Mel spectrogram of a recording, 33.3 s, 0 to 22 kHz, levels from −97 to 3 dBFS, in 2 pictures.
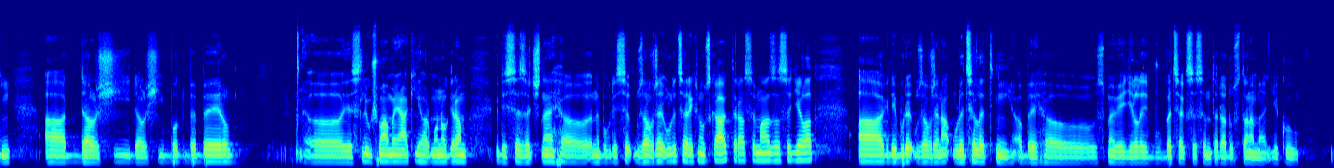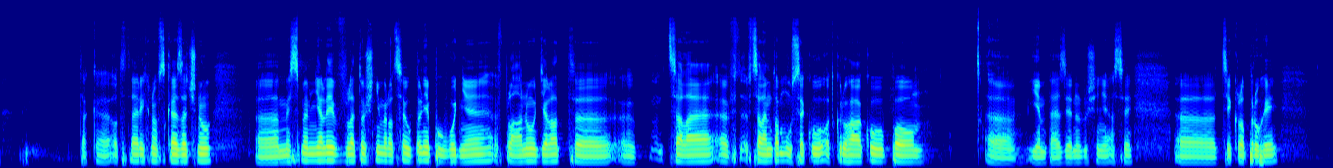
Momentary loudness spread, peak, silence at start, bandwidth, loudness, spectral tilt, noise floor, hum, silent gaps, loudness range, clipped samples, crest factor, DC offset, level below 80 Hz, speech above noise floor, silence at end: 11 LU; -28 dBFS; 0 s; 15 kHz; -47 LUFS; -4.5 dB/octave; -90 dBFS; none; none; 6 LU; under 0.1%; 20 dB; under 0.1%; under -90 dBFS; 43 dB; 0.7 s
